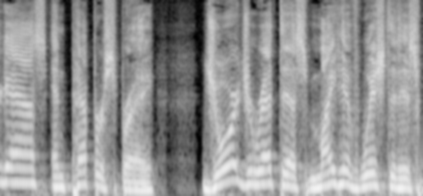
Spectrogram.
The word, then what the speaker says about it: Retes: Have you read about the ordeal of 26-year-old George, I believe it's pronounced Retes. It's R-E-T-E-S.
